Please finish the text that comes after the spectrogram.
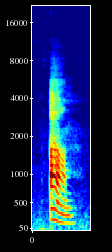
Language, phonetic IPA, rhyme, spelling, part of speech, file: Hungarian, [ˈaːm], -aːm, ám, adverb / conjunction, Hu-ám.ogg
- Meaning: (adverb) truly, so; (conjunction) but (indicates contradiction or restriction, like bár)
